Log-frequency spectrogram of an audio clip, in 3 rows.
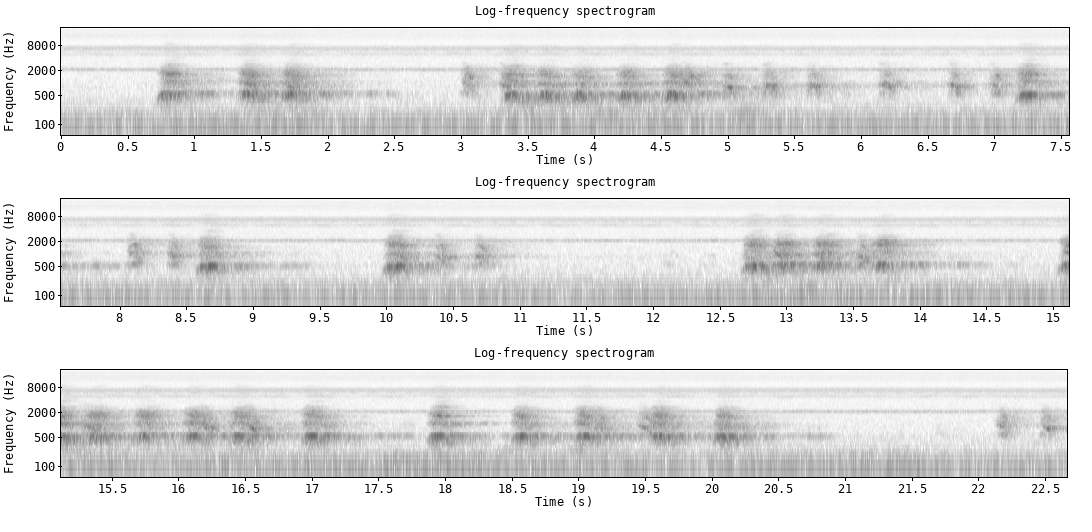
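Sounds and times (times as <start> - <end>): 
insects droning: 0.0 - 22.6
dogs barking: 0.8 - 2.1, 3.0 - 9.1, 10.0 - 10.9, 12.7 - 14.2, 15.1 - 20.5, 22.2 - 22.6.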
